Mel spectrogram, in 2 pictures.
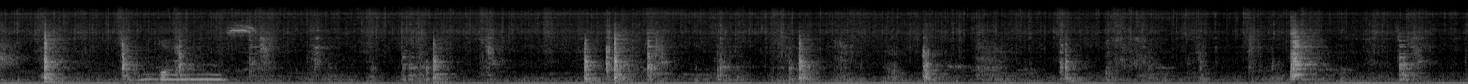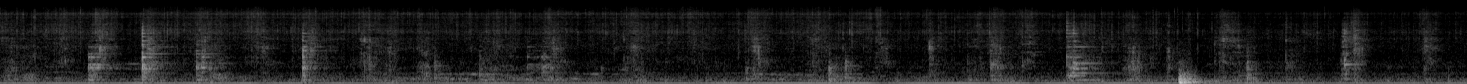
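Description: Garlic fried rice being stirred and tossed in a nonstick wok with a plastic rice paddle and a spatula: irregular scrapes and taps of the utensils against the pan over a faint steady sizzle, with one sharper knock near the end.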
